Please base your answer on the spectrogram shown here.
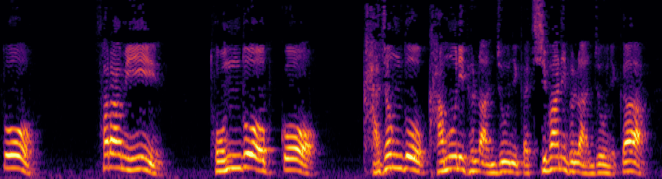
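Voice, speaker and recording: Husky, animated Korean pastor preaching. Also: male voice, a little high, moderate pace. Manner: animated preaching with acted-out shouts. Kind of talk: sermon. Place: church.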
